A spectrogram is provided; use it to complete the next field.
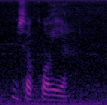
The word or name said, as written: masoi koya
